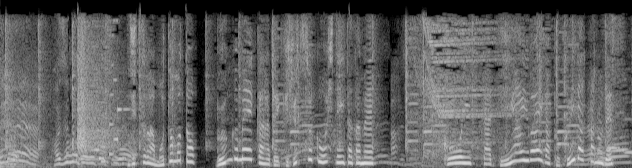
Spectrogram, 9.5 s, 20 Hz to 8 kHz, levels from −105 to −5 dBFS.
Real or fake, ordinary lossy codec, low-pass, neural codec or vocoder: real; AAC, 32 kbps; 7.2 kHz; none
